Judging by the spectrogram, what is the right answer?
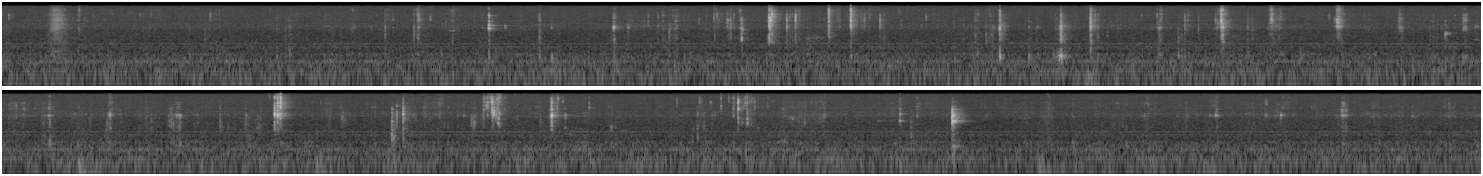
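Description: Close-miked chewing and biting of a crisp Gyeongju ten-won bread, with scattered sharp crunches and mouth clicks. A steady low hum runs underneath.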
